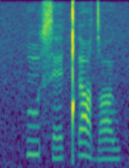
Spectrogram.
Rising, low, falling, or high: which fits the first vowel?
high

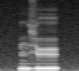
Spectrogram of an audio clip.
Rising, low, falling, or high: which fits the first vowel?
high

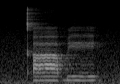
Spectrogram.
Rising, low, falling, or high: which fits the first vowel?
high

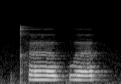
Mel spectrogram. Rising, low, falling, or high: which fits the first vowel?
low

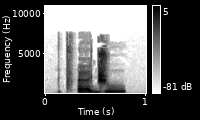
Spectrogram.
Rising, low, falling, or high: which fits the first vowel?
low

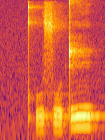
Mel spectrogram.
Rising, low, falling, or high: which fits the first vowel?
low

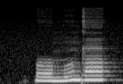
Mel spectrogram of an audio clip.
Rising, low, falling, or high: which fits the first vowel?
low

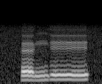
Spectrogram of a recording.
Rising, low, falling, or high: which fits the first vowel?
low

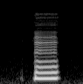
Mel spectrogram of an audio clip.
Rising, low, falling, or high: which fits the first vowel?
high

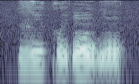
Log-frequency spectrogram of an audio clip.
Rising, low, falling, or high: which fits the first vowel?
high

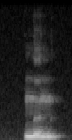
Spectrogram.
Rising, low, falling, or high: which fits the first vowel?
falling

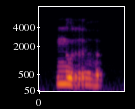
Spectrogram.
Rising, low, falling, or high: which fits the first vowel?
falling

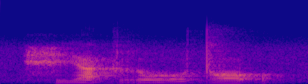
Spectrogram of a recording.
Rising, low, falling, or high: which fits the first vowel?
low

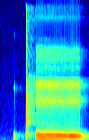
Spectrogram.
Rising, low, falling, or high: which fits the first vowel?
low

